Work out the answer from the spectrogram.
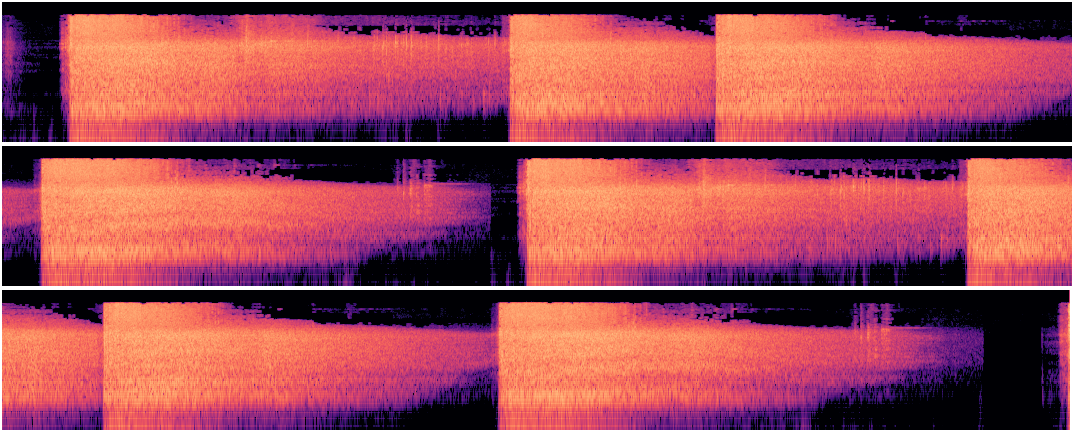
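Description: Gunfire from armed fighters at military buildings: several loud, sharp shots at irregular intervals, each followed by a long rumbling tail that fades before the next, with no voices.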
